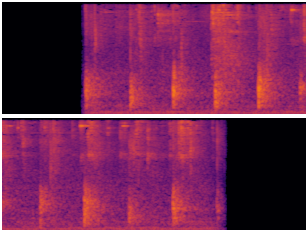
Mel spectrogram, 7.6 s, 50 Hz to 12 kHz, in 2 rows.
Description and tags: Security shoes steps
This sound shows a person, who is a security man, walking serenely on a hall.
It was recorded at Tallers building in Campus Poblenou (UPF).
campus-upf, Feet, Hall, Security, shoes, Steps, Tallers, UPF-CS14, Walking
